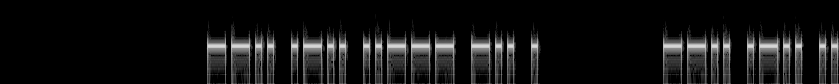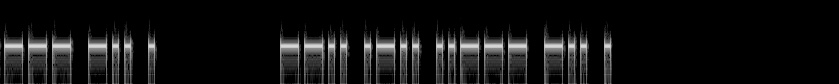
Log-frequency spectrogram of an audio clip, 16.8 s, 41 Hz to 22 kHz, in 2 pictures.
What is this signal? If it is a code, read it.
Morse code, heard as a keyed tone, about 20 wpm, 700 Hz. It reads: ZL2DE ZL2DE ZL2DE
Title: DXCC-100 Call Signs - 5 Characters - Repeated 3x - 20wpm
